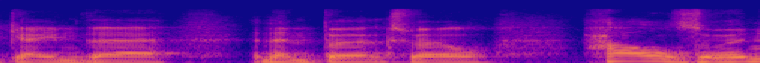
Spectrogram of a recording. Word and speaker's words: Halesowen: And then Berkswell, Halzowen. Is that how you pronounce Halesowen? Halesowen. Halesowen. We'll go Halesowen.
